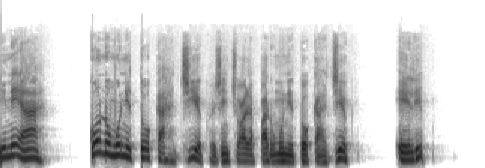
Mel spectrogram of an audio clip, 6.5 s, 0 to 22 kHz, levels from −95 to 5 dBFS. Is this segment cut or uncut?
cut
